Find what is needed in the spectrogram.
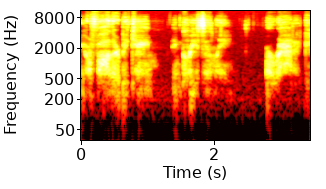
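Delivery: barely voiced, hushed, breathy whisper. A woman leaning close speaks to the listener: whisper. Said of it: "And I'm gonna whisper".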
